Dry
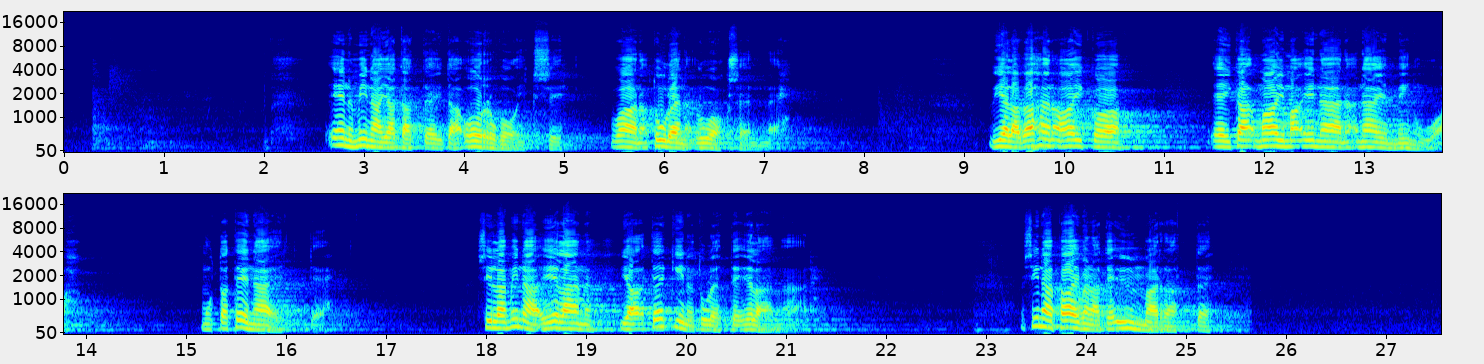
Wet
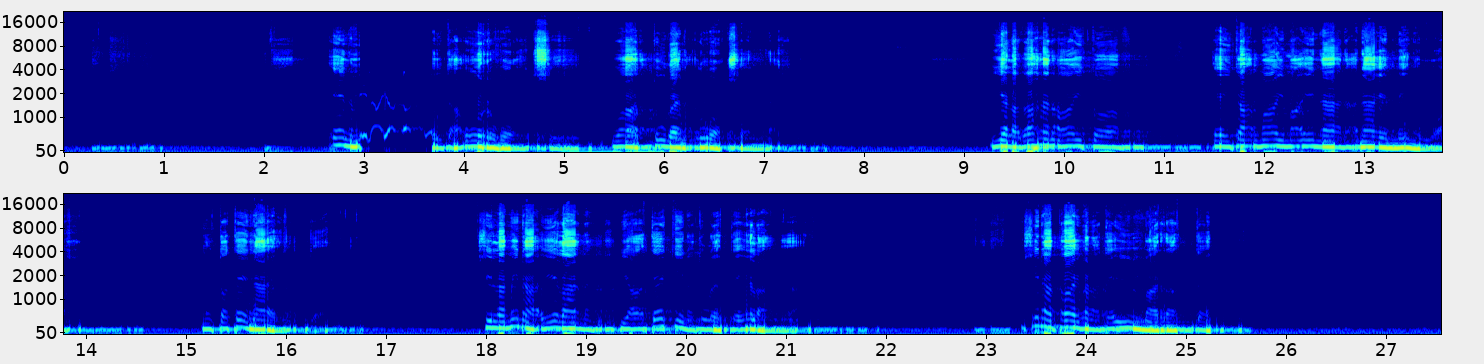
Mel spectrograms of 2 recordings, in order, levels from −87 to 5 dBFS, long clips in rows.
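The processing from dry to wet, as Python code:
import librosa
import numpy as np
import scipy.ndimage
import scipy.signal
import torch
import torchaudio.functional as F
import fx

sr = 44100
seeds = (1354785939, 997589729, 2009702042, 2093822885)

y = fx.sine_speech(x, sr, at=(2.95, 3.68))
y = fx.reverb_throw(y, sr, start_s=4.86, length_s=0.78, rt60_s=1.3, drr_db=4.5)
y = scipy.signal.sosfilt(scipy.signal.ellip(3, 1.0, 40, [110.0, 5700.0], 'bandstop', fs=sr, output='sos'), y)
y = fx.level_steps(y, sr, step_db=12)
y = y * librosa.db_to_amplitude(13.5)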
